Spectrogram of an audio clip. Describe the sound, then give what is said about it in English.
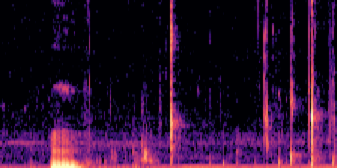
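Someone takes a first sip of Kraken, unmixed: a short voiced hum, then a run of faint, wet mouth clicks and small swallowing noises, with no talking. “So you get the first sip, it's smooth.”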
